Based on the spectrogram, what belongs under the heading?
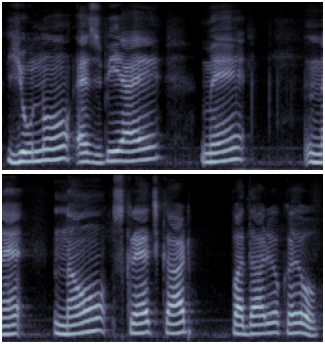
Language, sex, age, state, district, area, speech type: Sindhi, male, 18-30, Gujarat, Kutch, urban, read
